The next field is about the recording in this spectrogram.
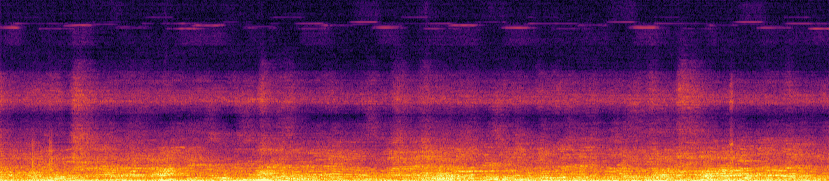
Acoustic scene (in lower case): cafe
